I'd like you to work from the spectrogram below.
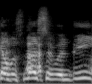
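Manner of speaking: high mock protest; exasperated explanation. Prankster clears things up with security, protesting.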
